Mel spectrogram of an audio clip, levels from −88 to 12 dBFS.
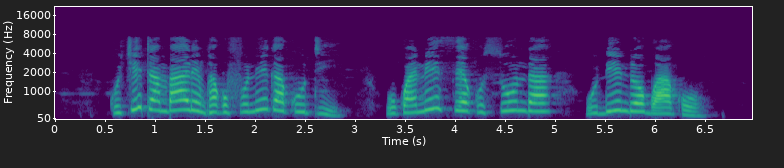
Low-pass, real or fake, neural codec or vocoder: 7.2 kHz; real; none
